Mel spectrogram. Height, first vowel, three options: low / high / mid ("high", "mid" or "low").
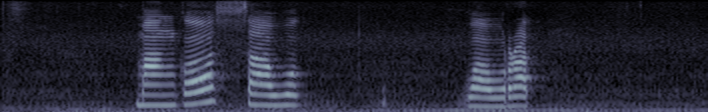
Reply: low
